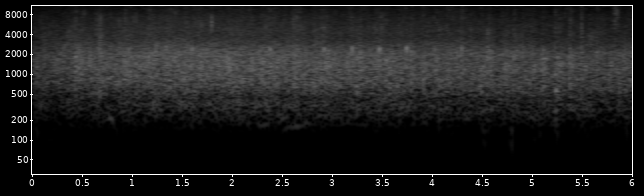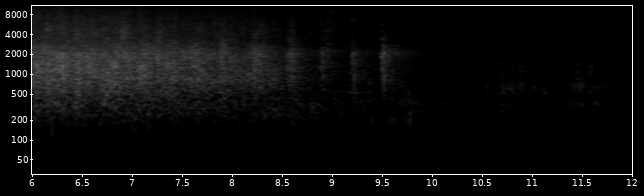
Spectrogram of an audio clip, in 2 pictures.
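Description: Audience applause that starts at once, holds steady for about eight seconds and dies away over the following two.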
